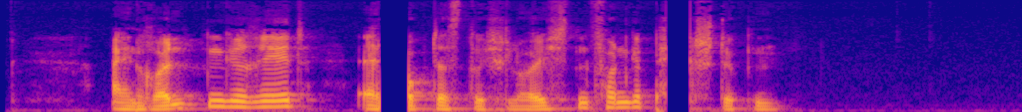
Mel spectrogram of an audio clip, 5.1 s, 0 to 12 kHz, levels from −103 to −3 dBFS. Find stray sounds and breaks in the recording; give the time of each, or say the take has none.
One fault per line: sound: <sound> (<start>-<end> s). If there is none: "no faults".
sound: dropout (1.9-2.0 s)
sound: dropout (3.3-3.5 s)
